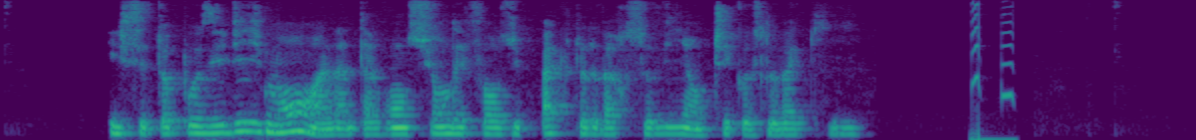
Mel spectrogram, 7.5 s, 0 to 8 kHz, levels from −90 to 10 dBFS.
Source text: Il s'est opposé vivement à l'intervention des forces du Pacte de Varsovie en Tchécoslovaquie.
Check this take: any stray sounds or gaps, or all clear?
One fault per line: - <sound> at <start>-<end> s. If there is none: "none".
- squeak at 6.1-6.4 s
